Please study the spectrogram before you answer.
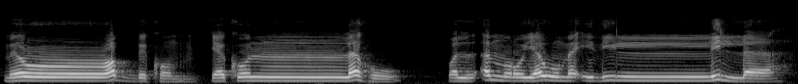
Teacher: ادغام نون ساکن و تنوین در این دو حرف یعنی لام و را را با غنه روایت کرده اند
